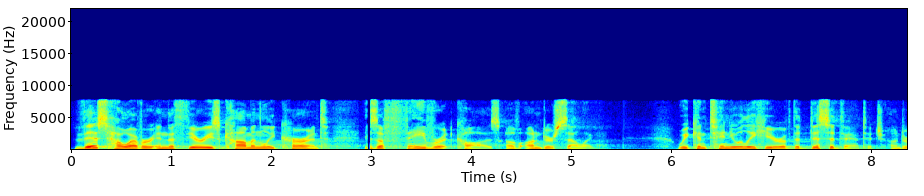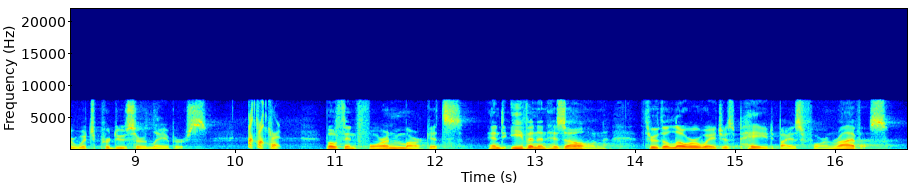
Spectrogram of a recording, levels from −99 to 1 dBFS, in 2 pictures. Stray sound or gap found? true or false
true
